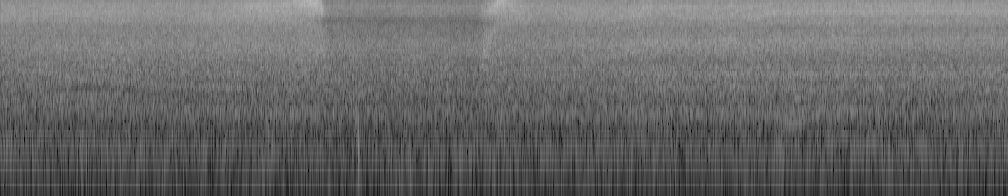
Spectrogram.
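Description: Steady roar of Düden Waterfall: heavy falling water making an even rushing noise, with one short knock about three and a half seconds in.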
